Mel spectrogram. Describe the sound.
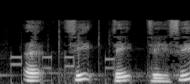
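A phone number being dialled for a prank call, a few short keypad tones slipped in among voices speaking.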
